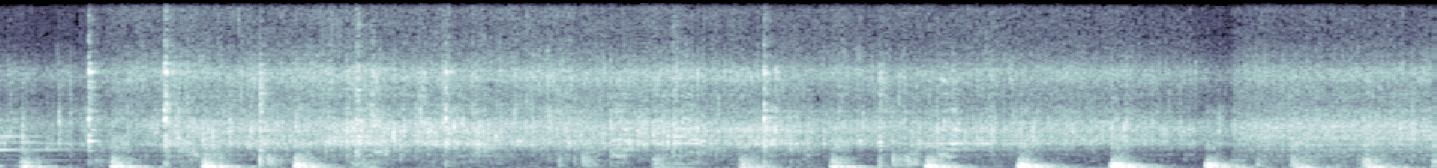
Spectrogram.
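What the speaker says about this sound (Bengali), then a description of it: "কুচি কুচি করে কেটে রাখা পেঁয়াজ দিয়ে দিলাম।" Finely chopped onions hit hot oil in a pan just tempered with cumin seeds, giving a loud, steady sizzle and hiss with rhythmic scraping strokes as they are stirred, close up and without talk.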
